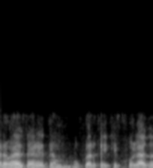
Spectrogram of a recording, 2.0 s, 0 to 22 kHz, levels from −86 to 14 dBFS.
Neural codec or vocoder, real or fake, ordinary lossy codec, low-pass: codec, 24 kHz, 3 kbps, HILCodec; fake; Opus, 24 kbps; 7.2 kHz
